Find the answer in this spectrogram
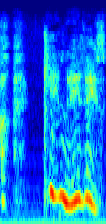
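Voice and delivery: frightened, trembling quaver, very high-pitched. A frightened girl who has never seen a man asks, trembling. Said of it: "preguntó temblorosa".

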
